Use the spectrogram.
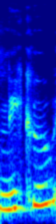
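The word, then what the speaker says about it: Nicu: And this is from, I think it's pronounced Niku. it's N I C U.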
